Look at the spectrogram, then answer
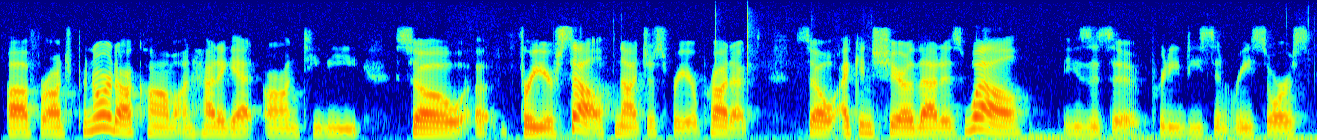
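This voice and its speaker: A woman with a deep voice, chatting easily as an interview guest about her PR agency. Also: normal speed, hardly any pauses, clear, resonant tone, dry recording, highs cut off. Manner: relaxed, chatty, with fillers and easy laughs. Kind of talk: casual interview.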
